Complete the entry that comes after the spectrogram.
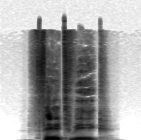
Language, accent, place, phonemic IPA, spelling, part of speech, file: German, Germany, Berlin, /ˈfɛltˌveːk/, Feldweg, noun, De-Feldweg.ogg
- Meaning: dirt road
